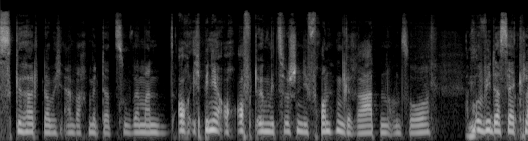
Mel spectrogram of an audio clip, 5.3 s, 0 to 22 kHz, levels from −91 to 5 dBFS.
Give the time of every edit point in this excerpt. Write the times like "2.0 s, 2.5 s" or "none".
none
